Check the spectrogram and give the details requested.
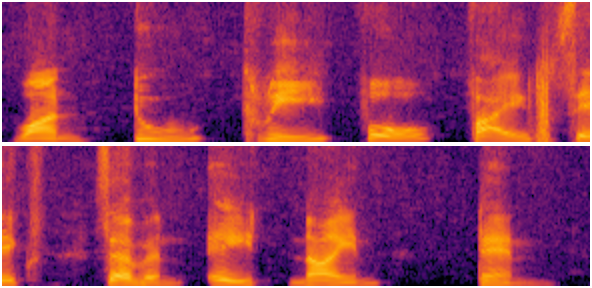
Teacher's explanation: See, on the 10, falling tone is there. So at the end, falling tone is there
